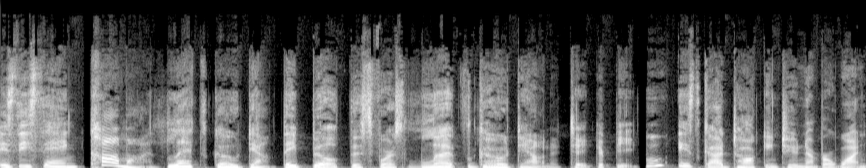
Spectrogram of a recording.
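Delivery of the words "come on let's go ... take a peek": acted, facetious, faux-casual, sarcastic tone. Acting out an imagined line while reading a Bible story: imitating God being sarcastic. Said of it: "is he being sarcastic here?".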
